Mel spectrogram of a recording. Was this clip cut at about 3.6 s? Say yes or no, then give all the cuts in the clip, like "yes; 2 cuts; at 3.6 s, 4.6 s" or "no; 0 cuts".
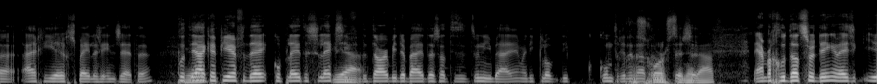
yes; 2 cuts; at 1.8 s, 3.6 s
